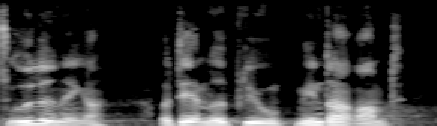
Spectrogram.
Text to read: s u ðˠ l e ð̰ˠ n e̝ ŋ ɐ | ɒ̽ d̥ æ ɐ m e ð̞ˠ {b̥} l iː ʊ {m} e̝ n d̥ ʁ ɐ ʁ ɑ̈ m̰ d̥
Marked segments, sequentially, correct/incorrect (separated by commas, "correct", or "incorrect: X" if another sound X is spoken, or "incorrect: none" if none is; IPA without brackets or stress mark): correct, correct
